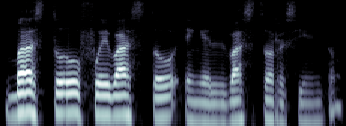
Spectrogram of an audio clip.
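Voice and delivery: slow, every word laid out; slow careful reading. Shown as a demonstration. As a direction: read it slowly for dictation. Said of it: "Vasco, perdón".

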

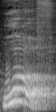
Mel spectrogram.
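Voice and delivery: high imitated dog woof; dog's woof. A narrator's reading. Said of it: "said Ebb to the baby seal".

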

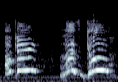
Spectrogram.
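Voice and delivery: very high squeaky voice; squeaky high okay. Real, not acted.

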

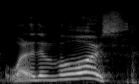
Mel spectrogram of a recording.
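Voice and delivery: high, stretched-out holler; mock yell. Man cuts off girlfriend's objection, mock yell. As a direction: draw "divorce" out high, hollering. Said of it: "I'll yell it loud too".

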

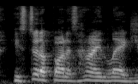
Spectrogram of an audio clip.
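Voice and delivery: ordinary delivery

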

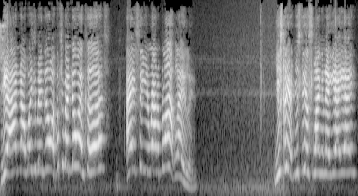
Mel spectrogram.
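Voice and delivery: high, pushy street greeting; mistaken for angry. Real, not acted. Pressing a stranger on where they've been, high and insistent. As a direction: fire the questions out high and insistent. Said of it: "Why you angry?".

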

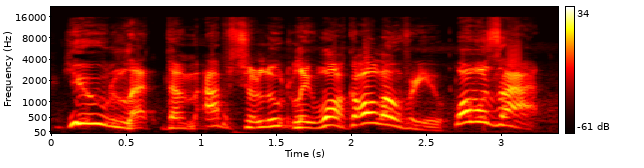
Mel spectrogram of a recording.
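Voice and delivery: furious father shouting muffled behind a door. Acted. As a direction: bellow it at your daughter. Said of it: "is kind of shouting out".

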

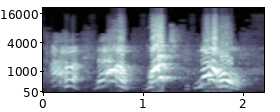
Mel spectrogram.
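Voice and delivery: very high, loud startled cry; shocked yell. Real, not acted. Gamer shrieks in disbelief when killed, very high and loud.

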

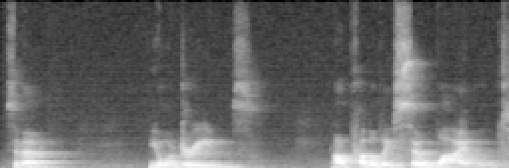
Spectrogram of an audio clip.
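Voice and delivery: a hint of a low, soft stoic British voice; stoic British mentor. Mentor in a voice note to Simone, a low, quiet stoic British voice. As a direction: lightly voice the calm, dry mentor. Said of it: "typical stoic British guy".

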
